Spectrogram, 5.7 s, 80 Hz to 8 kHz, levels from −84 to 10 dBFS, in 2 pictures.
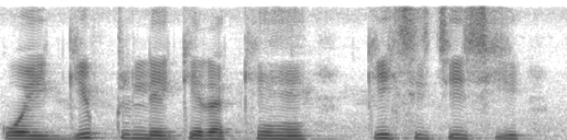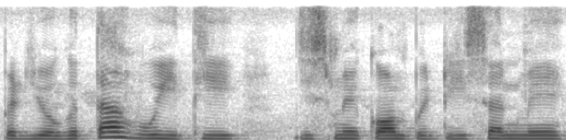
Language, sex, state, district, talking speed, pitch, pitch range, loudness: Hindi, female, Chhattisgarh, Raipur, 150 wpm, 190 Hz, 185-200 Hz, -21 LUFS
